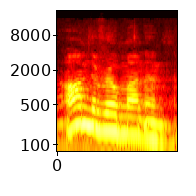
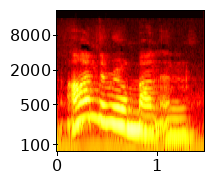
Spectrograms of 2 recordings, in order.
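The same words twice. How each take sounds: First: A hint of a grand declaration; lightly voiced mock claim to be genuine; mock proclamation. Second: Drawn-out, higher mock claim; hammed-up slow insistence; slower mock proclamation. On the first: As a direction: announce yourself as the real one. Answering spoofer accounts in chat. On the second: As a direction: stretch it out like a pompous herald.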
